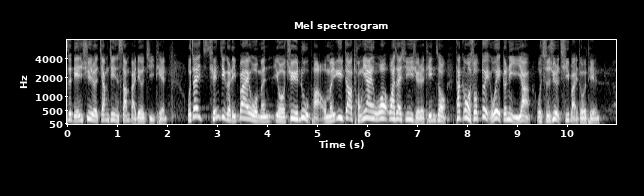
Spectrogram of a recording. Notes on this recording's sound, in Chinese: 本集節目為12/2我在Today at Apple的講座活動錄音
